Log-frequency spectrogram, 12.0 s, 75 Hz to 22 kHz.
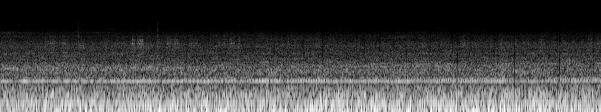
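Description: JNR 185 series electric train running at speed, heard from inside the carriage: a steady rumble with one constant hum and a few faint clicks.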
